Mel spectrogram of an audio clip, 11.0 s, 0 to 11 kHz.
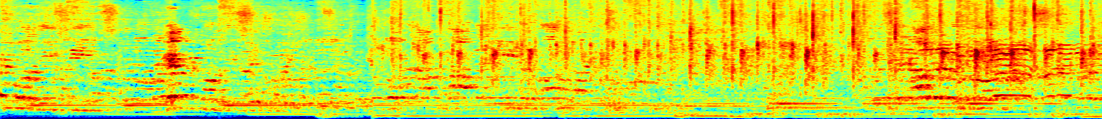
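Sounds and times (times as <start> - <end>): keyboard chords: 0.0 - 11.0
voices praying: 8.7 - 11.0.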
